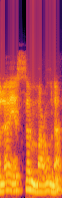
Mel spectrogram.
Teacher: کا اصل یعنی لا يسمعون کی اصل یہ ہے کہ یتسمعون، ادغمت التاء فی السین، تا کا سین کے اندر ادغام کیا گیا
